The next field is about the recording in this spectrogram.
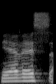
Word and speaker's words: Nieves: It's Nieves, by the way, Nieves. But don't worry about it. Sorry. I know that it's super hard to pronounce. But yeah, my name is Patrick Nieves.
